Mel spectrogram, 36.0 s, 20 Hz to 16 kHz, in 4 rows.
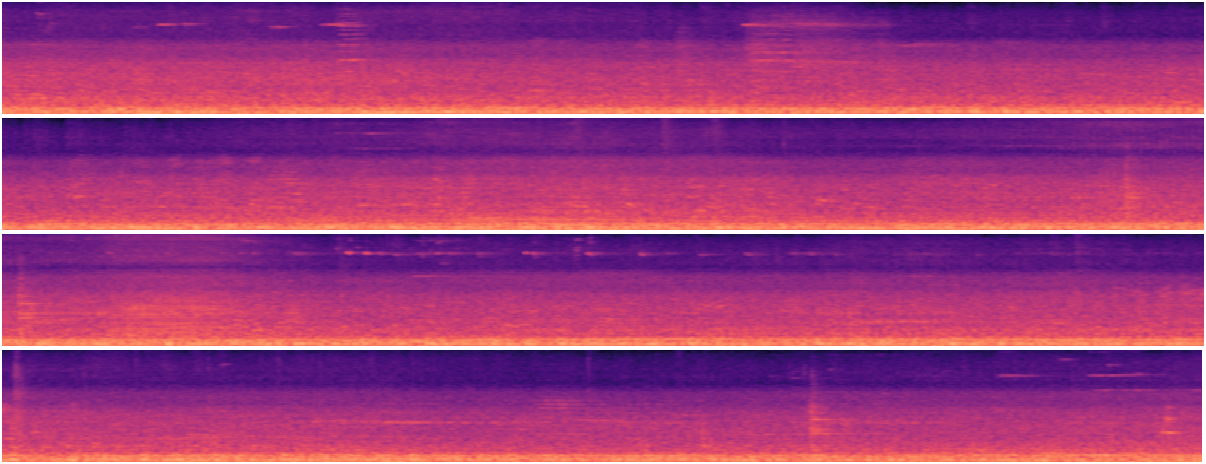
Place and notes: Luzhou, New Taipei City - Crossroads Edge
Crossroads Edge, Traditional temple parading, Traffic Noise, Binaural recordings, Sony PCM D50 + Soundman OKM II
New Taipei City, Taiwan, 22 October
